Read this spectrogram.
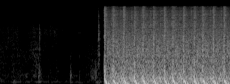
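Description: Rapid gunfire crackles loudly from a game.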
